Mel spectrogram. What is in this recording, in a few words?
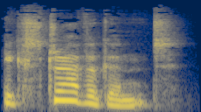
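"extravagant", British English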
